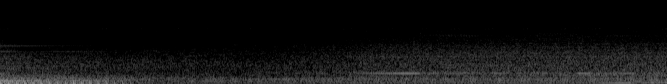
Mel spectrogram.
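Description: A car's engine running with a low, steady rumble. For the first second and a half the tail of a loud music hit fades out over it.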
